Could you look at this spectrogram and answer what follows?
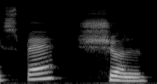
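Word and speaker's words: special: तो सी आई एल इसको शल पढ़ना है क्योंकि जो सी आई है ना इसका श उच्चारण है श तो देखिए स्पै शल सो शल ओफी शल क्रू शल [नाक से की जाने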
